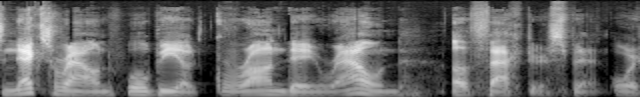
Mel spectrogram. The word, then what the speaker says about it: Grande: Grande Ariana Grande but it's supposed to be pronounced Grande okay yeah that's what I thought I've heard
